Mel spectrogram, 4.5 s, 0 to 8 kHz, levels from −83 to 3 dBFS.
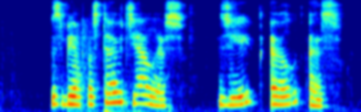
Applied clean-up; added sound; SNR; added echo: neural mask model DeepFilterNet 3.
